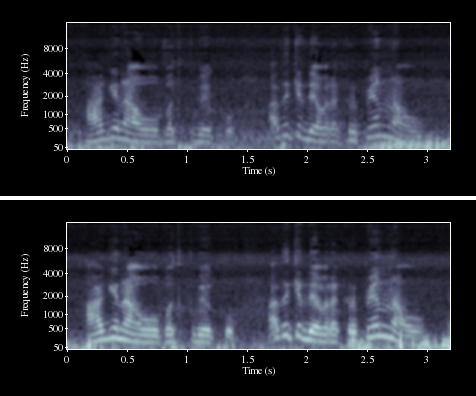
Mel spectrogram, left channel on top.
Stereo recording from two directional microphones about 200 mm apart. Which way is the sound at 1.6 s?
50° right (ahead or behind).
